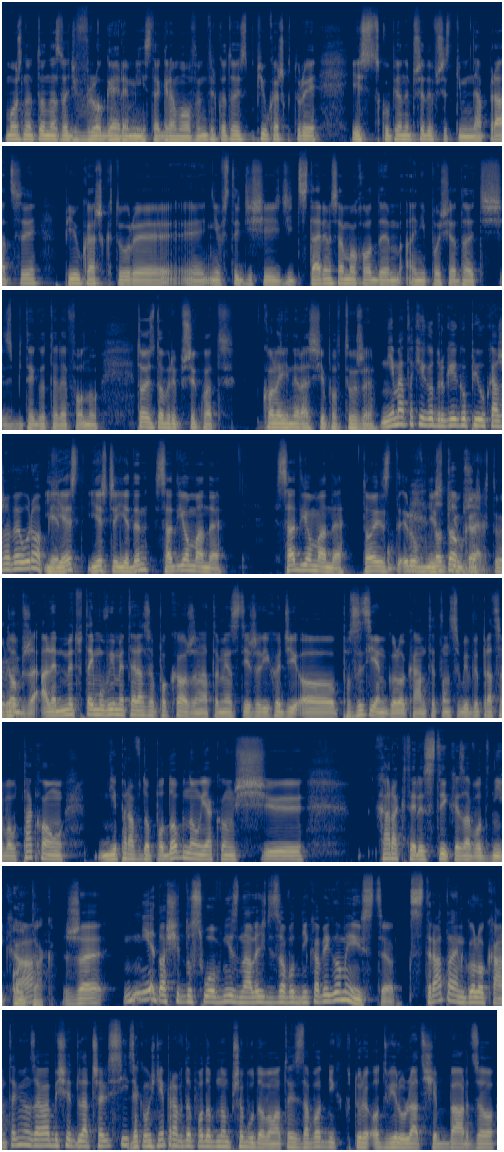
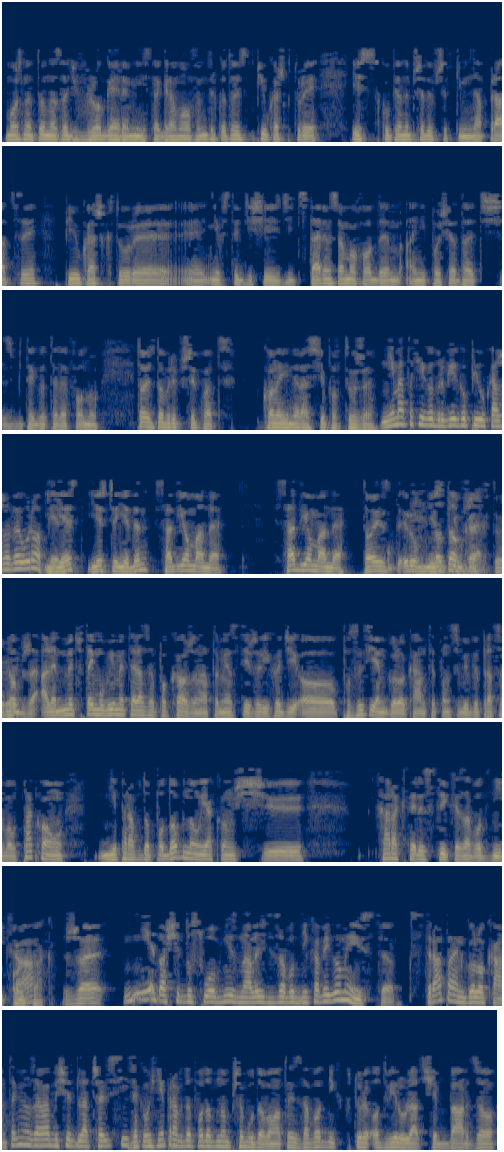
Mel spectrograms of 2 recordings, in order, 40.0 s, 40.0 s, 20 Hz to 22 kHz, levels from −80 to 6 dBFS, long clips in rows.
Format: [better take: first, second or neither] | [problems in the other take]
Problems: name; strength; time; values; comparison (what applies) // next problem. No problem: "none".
first | garbled, watery; badly; nothing above 5.5 kHz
